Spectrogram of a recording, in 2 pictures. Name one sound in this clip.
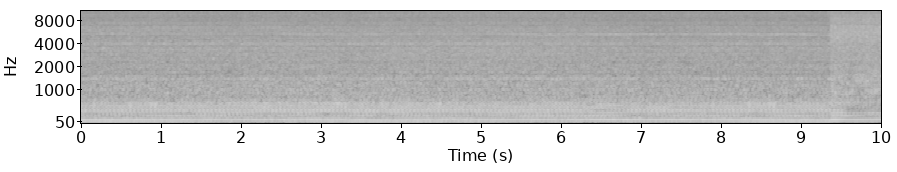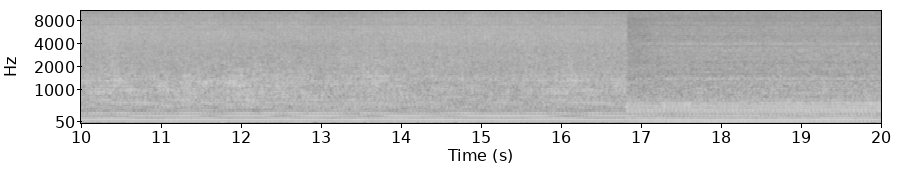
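A small propeller plane's engine drones steadily, heard from inside the cockpit.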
